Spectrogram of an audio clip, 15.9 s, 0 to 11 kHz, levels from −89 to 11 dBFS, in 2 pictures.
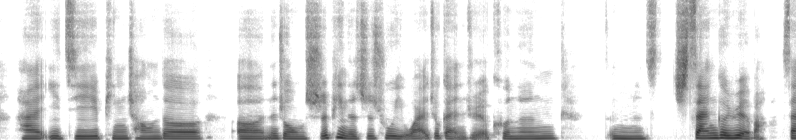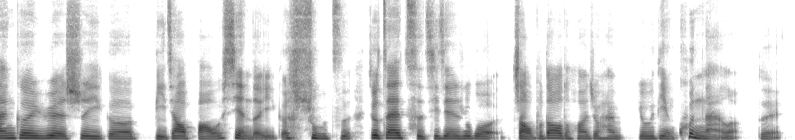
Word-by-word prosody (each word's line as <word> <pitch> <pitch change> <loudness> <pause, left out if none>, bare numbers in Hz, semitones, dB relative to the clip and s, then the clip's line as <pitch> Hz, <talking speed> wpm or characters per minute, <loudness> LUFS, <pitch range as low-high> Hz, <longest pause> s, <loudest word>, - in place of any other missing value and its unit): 还 165 0 -1
以 180 0 0
及 165 0 -1
平 170 -1 -4
常 160 -1 -4
的， 165 -1 +1 0.3
呃， 160 -1 0
那 180 - -1
种 165 -3 -1
食 175 +4 -1
品 220 0 +2
的 165 - 0
支 175 +2 -5
出 180 0 -1
以 160 - -1
外， 140 - -1
就 185 - -4
感 165 -4 -3
觉 - - -6
可 170 - -5
能， 165 +2 -3 0.6
嗯， 160 -2 -1
3 160 - -12 0.6
3 200 - +5
个 205 -1 +7
月 195 -3 +6
吧， - - -7
3 190 0 +3
个 200 -1 +5
月 190 -1 +4
是 180 +1 -1
一 160 -1 0
个 165 -1 -1 0.2
比 155 -3 -1
较 180 -2 +4
保 155 -2 -1
险 195 -1 0
的 - - -2
一 - - -5
个 185 - -3
数 185 -1 +1
字。 170 0 -5
就 205 - +8
在 200 +1 +6
此 185 -4 -3
期 175 - -3
间， 170 0 -1
如 175 - +1
果 165 -3 0
找 165 -4 +3
不 170 - -5
到 195 +2 +4
的 175 - -3
话， 170 +1 -4
就 175 +1 -4
还 160 -1 -6 0.2
有 170 -1 -2
一 - - -1
点 170 -3 -3
困 220 - +2
难 150 -5 -4
了， - - -7 0.2
对。 - - -8
170 Hz, 225 characters per minute, -20 LUFS, 160-185 Hz, 0.6 s, 就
